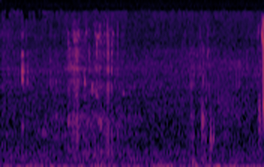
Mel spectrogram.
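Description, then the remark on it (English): A quiet sip of Starbucks Breakfast Blend coffee from a cup, with soft slurping and wet mouth noises over a couple of seconds, ending in a small swallow. No one speaks. “Let's grab a, take a nice big sip of whatever is in your cup.”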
